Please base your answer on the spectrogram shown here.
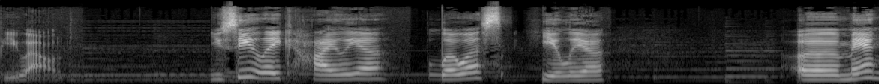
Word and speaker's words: Hylia: I know that the pronunciation is Hylia, but I've said Helia for as long as I can remember, so I'm just going with Helia.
